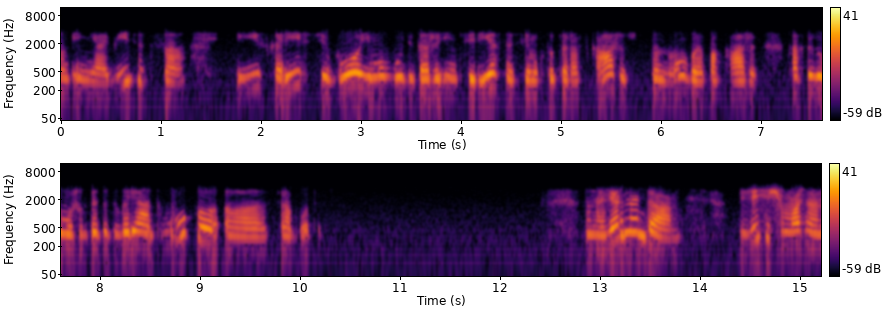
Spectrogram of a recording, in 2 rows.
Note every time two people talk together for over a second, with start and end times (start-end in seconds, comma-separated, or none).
none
